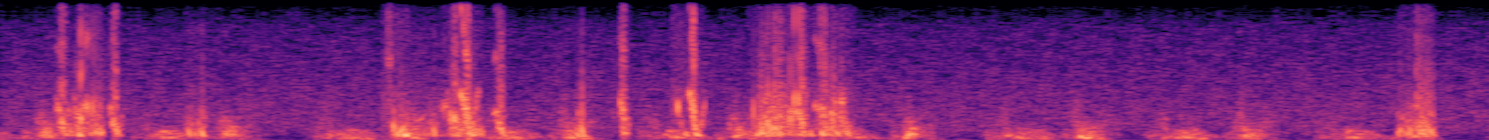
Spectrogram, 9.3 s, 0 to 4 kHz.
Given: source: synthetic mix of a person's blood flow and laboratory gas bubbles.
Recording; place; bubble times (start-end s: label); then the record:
Doppler ultrasound of blood flow; precordium
0.34-0.77 s: bubbles
1.14-1.30 s: bubbles
2.38-3.02 s: bubbles
3.07-3.17 s: bubbles
3.57-3.69 s: bubbles
3.85-3.94 s: bubbles
4.19-4.40 s: bubbles
4.67-5.35 s: bubbles
8.72-8.97 s: bubbles
From the record:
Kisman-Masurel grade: 233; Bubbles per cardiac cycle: several, 3 to 8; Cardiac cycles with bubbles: 50 to 99%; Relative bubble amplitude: loud (0.450 to 0.775); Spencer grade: 3 (all of the cardiac periods contain showers or single bubble signals, but not dominating or overriding the cardiac motion signals); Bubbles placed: anywhere in the cardiac cycle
